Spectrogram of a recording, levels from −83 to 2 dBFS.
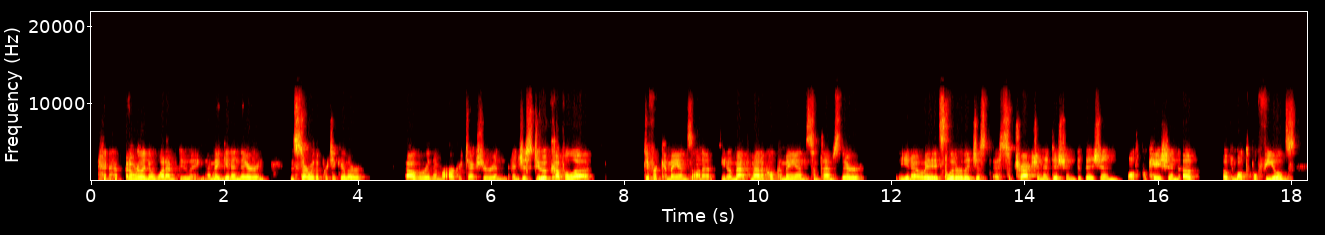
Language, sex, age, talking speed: English, male, 30-49, 170 wpm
